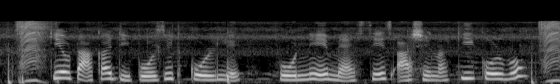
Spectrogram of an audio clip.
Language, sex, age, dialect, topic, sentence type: Bengali, female, <18, Rajbangshi, banking, question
